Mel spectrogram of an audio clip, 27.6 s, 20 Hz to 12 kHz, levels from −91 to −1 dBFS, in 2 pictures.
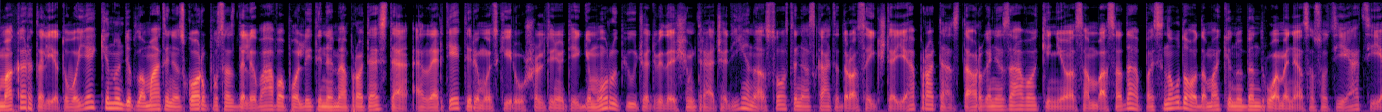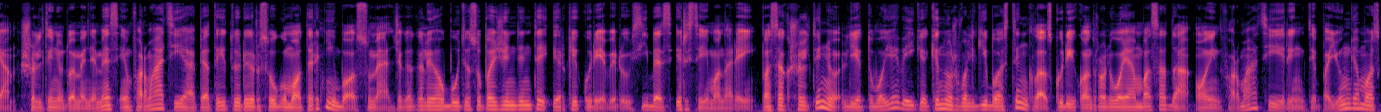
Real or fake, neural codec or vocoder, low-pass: real; none; 10.8 kHz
